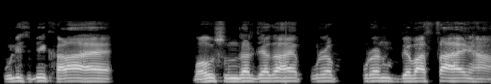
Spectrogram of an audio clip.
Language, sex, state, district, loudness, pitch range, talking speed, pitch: Hindi, male, Bihar, East Champaran, -15 LUFS, 135-150 Hz, 145 wpm, 145 Hz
